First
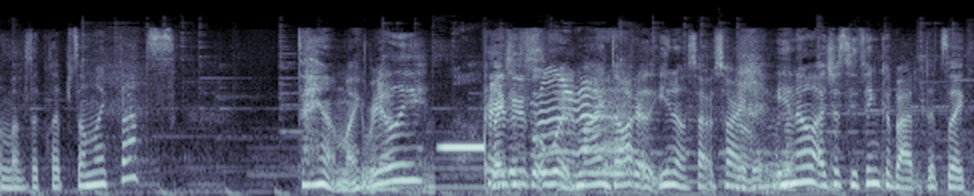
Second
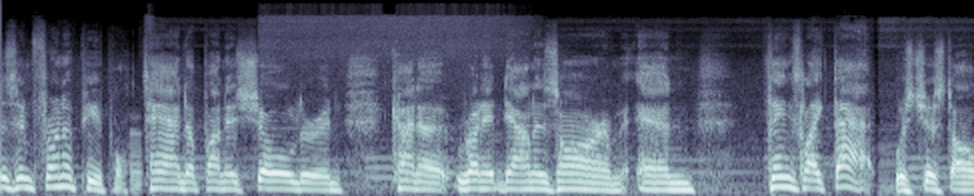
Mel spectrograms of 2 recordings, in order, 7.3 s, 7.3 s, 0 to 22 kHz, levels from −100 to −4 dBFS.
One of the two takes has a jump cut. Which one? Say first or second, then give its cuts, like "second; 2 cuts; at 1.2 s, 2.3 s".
first; 3 cuts; at 2.2 s, 3.3 s, 5.8 s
